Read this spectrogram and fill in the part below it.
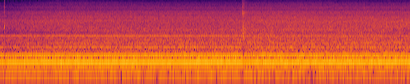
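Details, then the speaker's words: Electric fan run from a modified sine wave solar inverter runs fine but hums with a harsh, intermittent electrical buzz from the choppy modified sine output. "So, as you can see, it's doing the work. It's not having a problem firing it up, but you do hear that that intermittent buzzing sound in it."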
